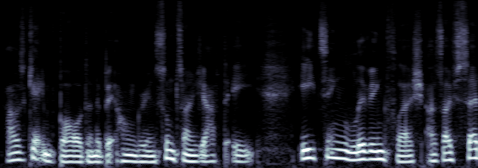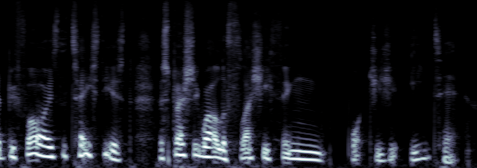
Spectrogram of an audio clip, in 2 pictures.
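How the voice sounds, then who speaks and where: A man's voice: medium pitch, creaky, mellow, dry recording, studio quality. A man voicing a sadistic, gleeful werewolf killer who tells horror audio drama in the first person, with flippant, theatrical asides. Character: sadistic, gleeful male werewolf serial killer narrating his kills.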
